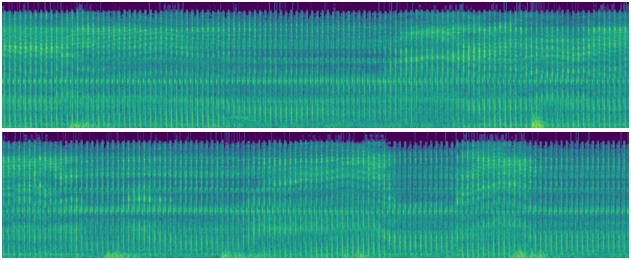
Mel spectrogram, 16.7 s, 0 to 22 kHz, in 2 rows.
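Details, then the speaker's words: Thork radial shockwave handpiece in a practical training demo on the abdomen, avoiding the navel, after switching to a stainless-steel tip that sounds different from the previous tip: rapid, steady tapping pulses at about 210 per minute over room noise. "vai para o outro sentido até o barulho é diferente da ponteira de palhacetal para inox"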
